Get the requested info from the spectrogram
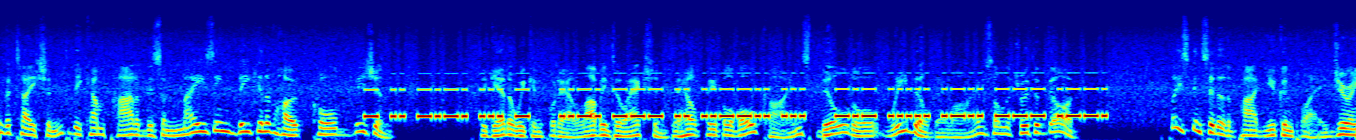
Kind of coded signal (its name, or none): Morse code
